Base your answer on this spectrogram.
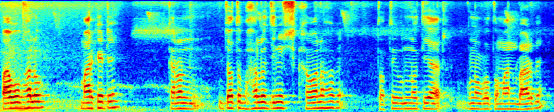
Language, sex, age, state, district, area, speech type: Bengali, male, 45-60, West Bengal, Birbhum, urban, spontaneous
